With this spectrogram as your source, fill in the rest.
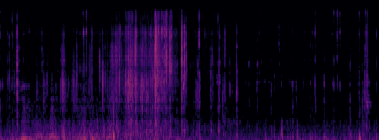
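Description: A solid red glitter-coated soap bar with a teal interior is held in hand while a metal cutter blade scrapes crunchy flakes and slivers off it. Dry, crisp crunching and gritty scraping comes in an irregular series of short bursts, busiest and brightest around the middle before thinning into softer, sparser crackles.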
